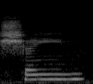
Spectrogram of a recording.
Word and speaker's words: Shein: my I think you I think it's like shame because it's sh TI n so I think that's how you say it but yeah that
